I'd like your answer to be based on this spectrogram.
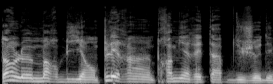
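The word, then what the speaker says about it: Ploëren: La commune de Plérin. Oui, on dit bien Plérin. Alors, le nom de la commune s'écrit P-L-O-E-R-E-N, mais se prononce Plérin.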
